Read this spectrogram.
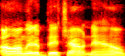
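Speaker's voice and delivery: plain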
